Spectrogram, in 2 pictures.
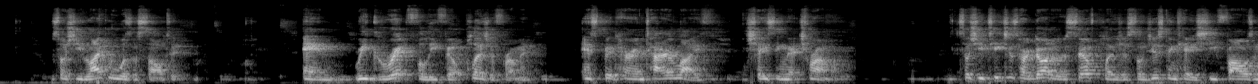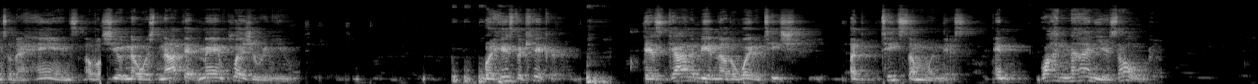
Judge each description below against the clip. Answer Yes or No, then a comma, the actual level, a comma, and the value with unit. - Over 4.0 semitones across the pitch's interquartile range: Yes, wide, 5.5 semitones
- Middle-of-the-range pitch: No, high, 245 Hz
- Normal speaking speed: Yes, average, 155 wpm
